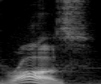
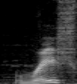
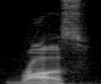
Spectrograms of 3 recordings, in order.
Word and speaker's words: Ra's al Ghul: Apparently, the correct pronunciation is Ra's. Raish was just something that they decided upon for the animated series, but apparently, in its correct language, it's Ra's.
